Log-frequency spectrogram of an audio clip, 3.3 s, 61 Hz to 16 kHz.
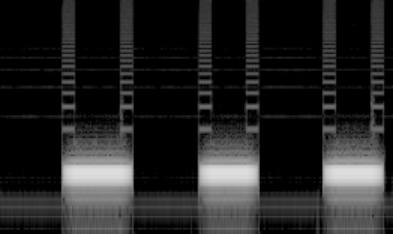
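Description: A pure synthesized sine tone at middle C, note 60, built in Symbolic Sound Kyma 7, sounds three times as short, even, loud beeps with smooth onsets, separated by brief silences.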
